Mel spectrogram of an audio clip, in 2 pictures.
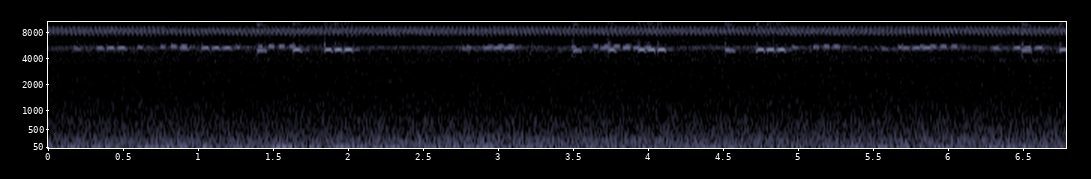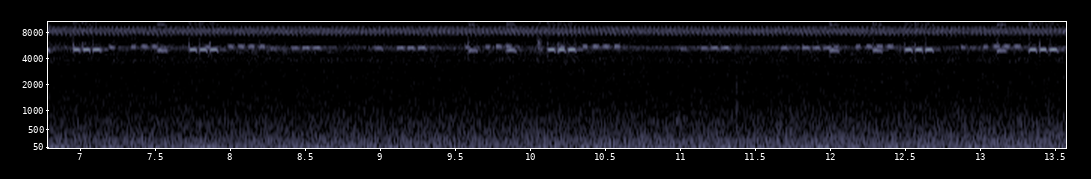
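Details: Continuous thin high-pitched insect trill, joined by repeated short chirp bursts arriving in small groups at uneven intervals over about thirteen seconds. A gentle low rumble sits in the background.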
